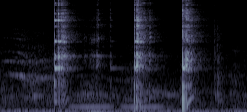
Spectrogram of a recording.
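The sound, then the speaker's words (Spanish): Glasses clink together in a toast of "salud", three bright, ringing taps spaced about a second apart, fairly crisp, with only faint background noise between them. “Pues sí, oigan, salud.”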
